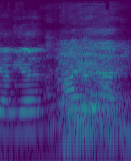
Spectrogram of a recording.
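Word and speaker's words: onion: अभी बोला था ओ की जगह किसका साउंड आता है, आ का साउंड, जल्दी बोलो किसका आता है, आ का। ओनियन की अनियन, अपॉर्चुनिटी की अपॉर्चुनिटी, और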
